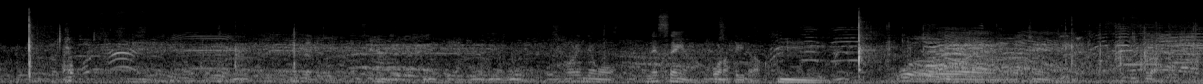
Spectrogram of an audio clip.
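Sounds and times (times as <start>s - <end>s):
baseball hitting glove crack: 0.2s - 0.8s, 8.5s - 8.9s.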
